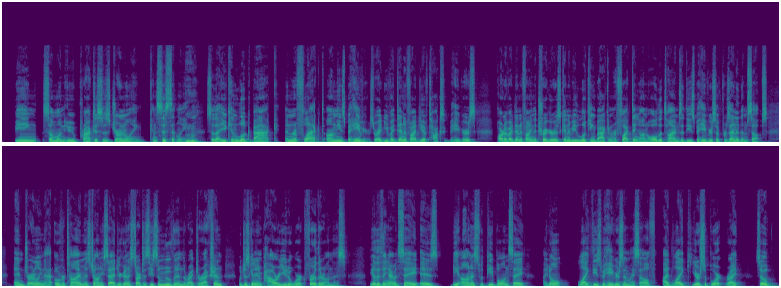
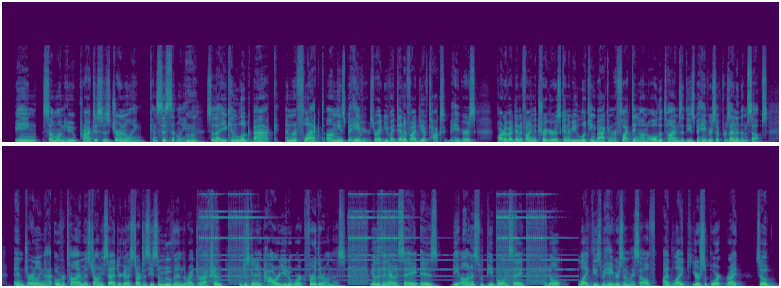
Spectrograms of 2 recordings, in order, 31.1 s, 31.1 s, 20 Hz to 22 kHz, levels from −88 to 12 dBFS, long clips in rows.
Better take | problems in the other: first | phone ringing; noticeable; from 19 to 27 s; peak 7 dB below the speech

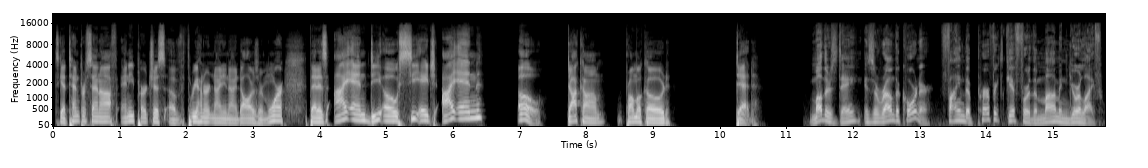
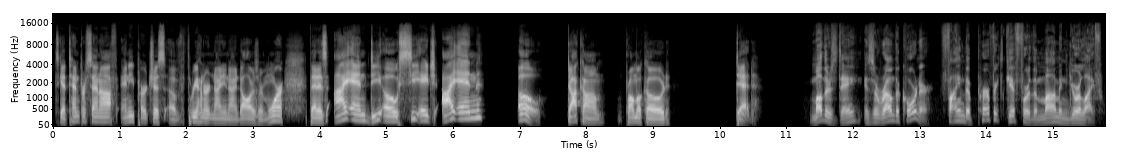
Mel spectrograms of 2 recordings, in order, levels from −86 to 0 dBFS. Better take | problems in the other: first | thin; somewhat; fading below 350 Hz

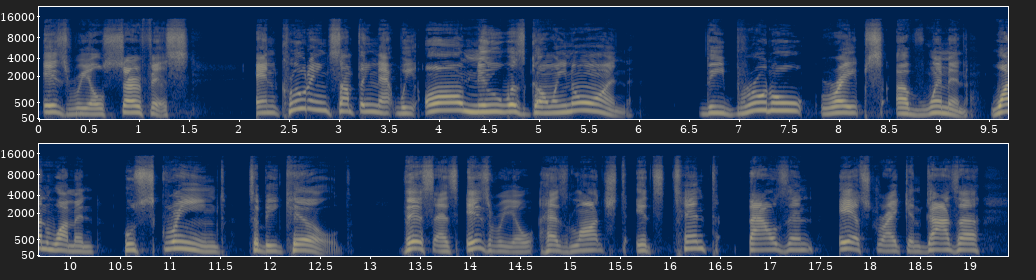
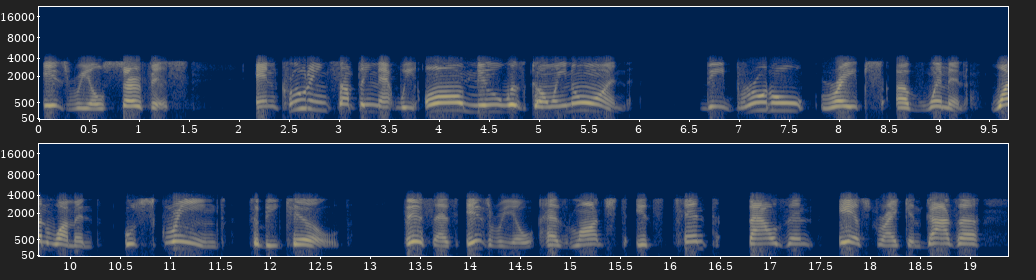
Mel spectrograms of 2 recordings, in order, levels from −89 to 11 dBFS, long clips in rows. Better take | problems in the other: first | phone-call audio; nothing above 3.5 kHz

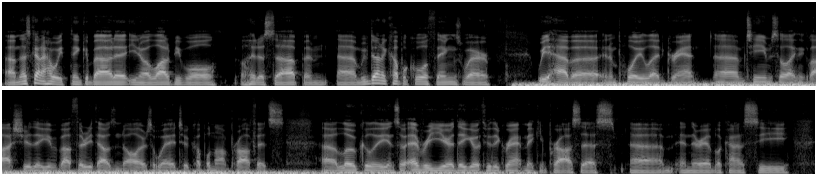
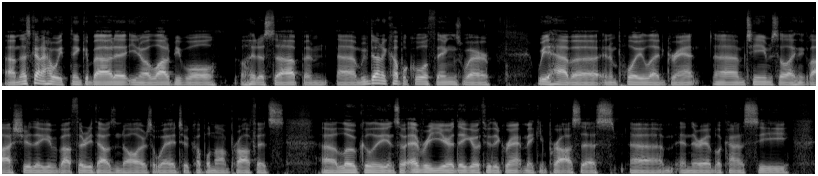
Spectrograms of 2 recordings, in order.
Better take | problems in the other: second | low rumble; noticeable; from 5 to 13 s; 15 dB below the speech

